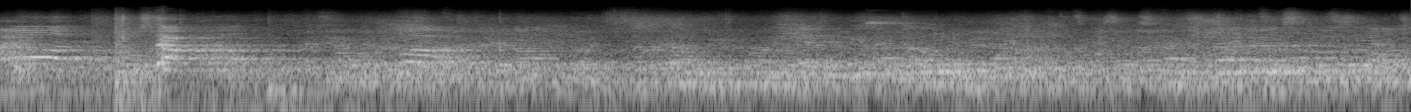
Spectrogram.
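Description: A crowd of men and women shout and cheer in an echoing hall.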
